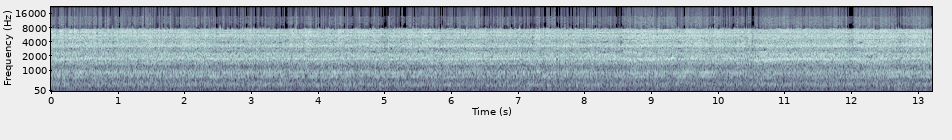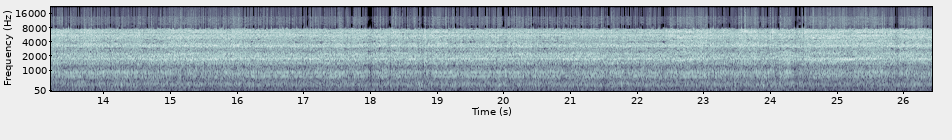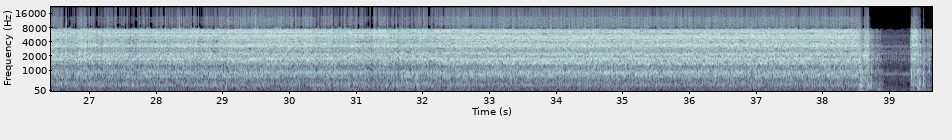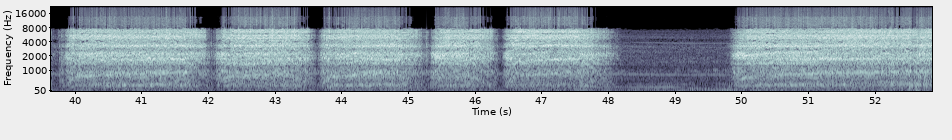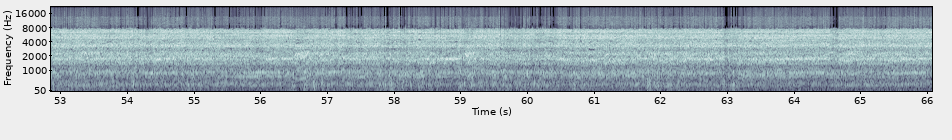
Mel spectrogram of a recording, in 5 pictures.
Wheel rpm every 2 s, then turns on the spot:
230, 230, 230, 230, 230, 230, 230, 230, 230, 230, 230, 230, 230, 230, 230, 230, 210, 210, 210, 100, 160, 120, 130, 130, 10, 190, 230, 230, 230, 220, 220, 220, 220.
38-40 42-44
